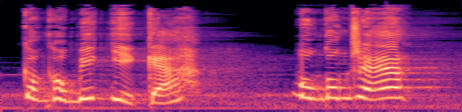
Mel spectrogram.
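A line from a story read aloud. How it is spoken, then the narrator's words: Loud shout. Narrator (Vietnamese): Nó ... hét to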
